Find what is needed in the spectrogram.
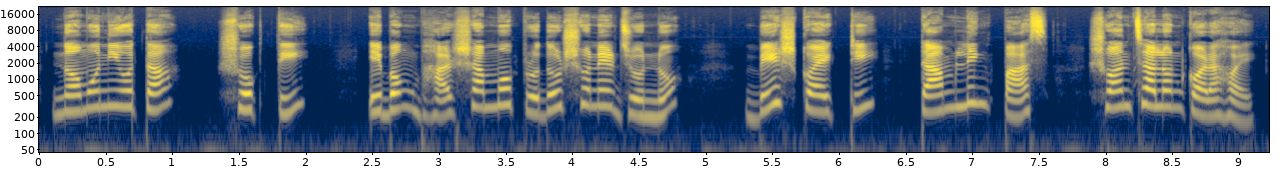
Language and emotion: Bengali, neutral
